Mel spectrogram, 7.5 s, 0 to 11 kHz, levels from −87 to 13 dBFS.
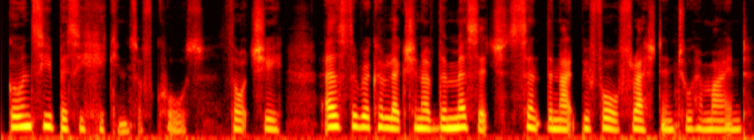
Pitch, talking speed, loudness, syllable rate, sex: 190 Hz, 185 wpm, -21 LUFS, 5.1 syllables/s, female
